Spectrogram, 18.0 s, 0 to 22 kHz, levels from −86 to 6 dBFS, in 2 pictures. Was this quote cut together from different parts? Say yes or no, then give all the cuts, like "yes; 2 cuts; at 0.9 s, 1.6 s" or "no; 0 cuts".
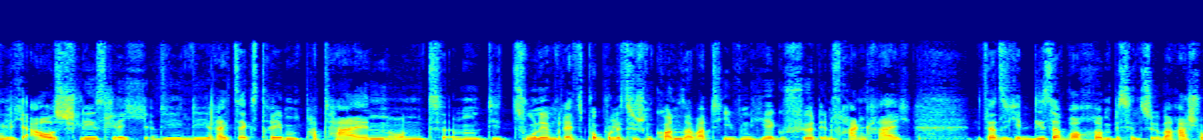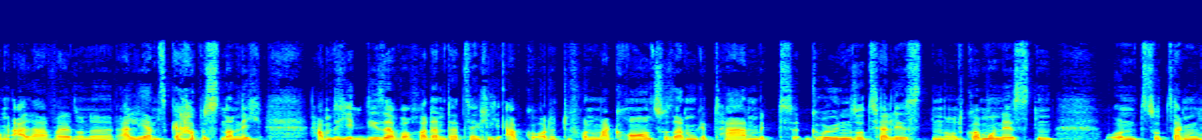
yes; 1 cut; at 7.3 s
